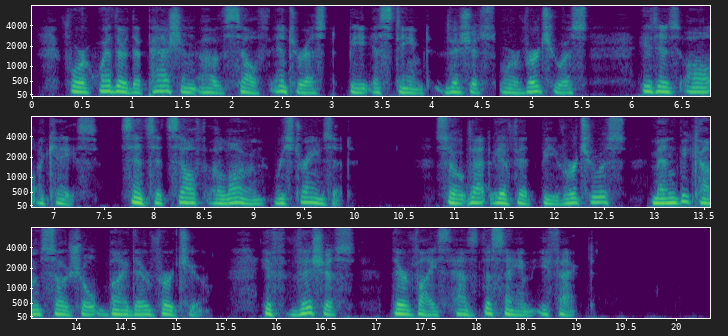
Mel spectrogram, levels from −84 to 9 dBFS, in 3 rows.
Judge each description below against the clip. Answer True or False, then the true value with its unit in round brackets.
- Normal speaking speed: False (125 wpm)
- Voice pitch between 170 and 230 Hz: False (140 Hz)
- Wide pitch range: False (3.1 semitones)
